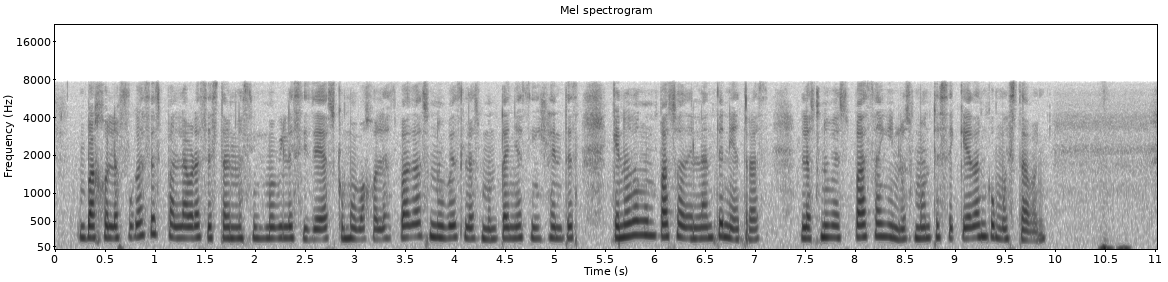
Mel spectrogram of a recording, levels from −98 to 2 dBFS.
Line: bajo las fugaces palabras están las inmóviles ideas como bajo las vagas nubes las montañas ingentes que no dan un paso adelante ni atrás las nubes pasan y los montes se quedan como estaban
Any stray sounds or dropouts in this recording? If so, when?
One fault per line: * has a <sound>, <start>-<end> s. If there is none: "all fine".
* has a whoosh, 10.4-10.8 s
